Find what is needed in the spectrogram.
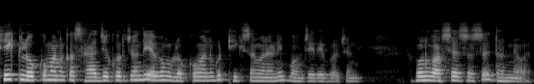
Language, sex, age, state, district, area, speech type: Odia, male, 30-45, Odisha, Kendrapara, urban, spontaneous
